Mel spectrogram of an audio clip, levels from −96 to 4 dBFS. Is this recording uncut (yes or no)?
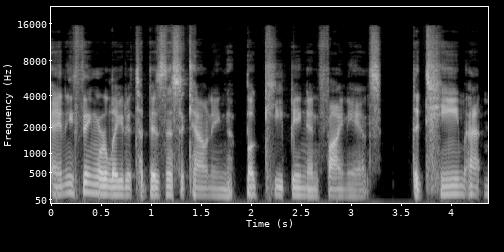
yes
